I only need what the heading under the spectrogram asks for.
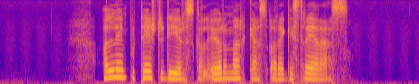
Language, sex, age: Norwegian, female, 28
